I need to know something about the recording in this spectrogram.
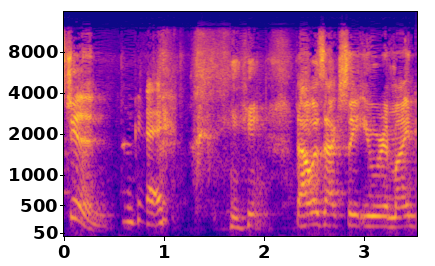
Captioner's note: chuckles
